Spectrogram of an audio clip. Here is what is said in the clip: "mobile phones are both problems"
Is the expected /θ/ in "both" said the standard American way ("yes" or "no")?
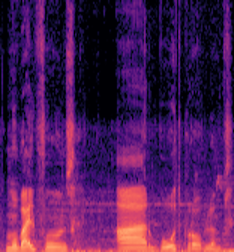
no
